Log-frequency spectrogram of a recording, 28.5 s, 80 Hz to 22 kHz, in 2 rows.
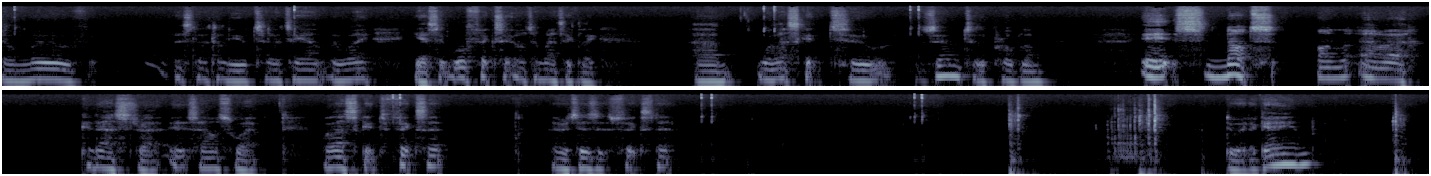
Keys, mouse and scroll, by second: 0.1-4.0 drag, 7.6 click, 9.3 click, 18.4 click, 21.3 click, 23.6 click, 24.3 Delete, 25.6 ctrl+shift+Up, 28.2 Down.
